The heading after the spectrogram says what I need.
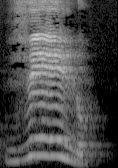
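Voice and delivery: VÉLO with a drawn-out, clear "é"; son é accentué. Shown as a demonstration. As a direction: hold the é in "Vélo". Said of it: "je veux le son et". (« Vélo » avec un é bien allongé)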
